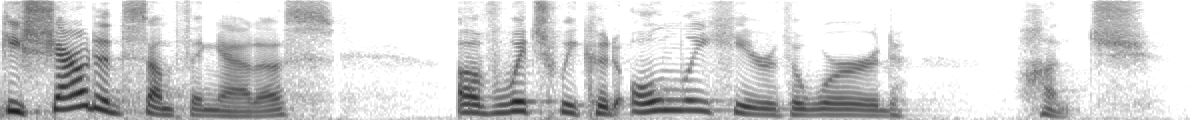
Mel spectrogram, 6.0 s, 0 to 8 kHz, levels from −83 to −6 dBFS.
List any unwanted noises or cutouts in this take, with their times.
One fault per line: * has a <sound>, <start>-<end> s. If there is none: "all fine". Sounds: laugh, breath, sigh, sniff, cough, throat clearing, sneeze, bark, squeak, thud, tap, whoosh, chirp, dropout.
all fine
